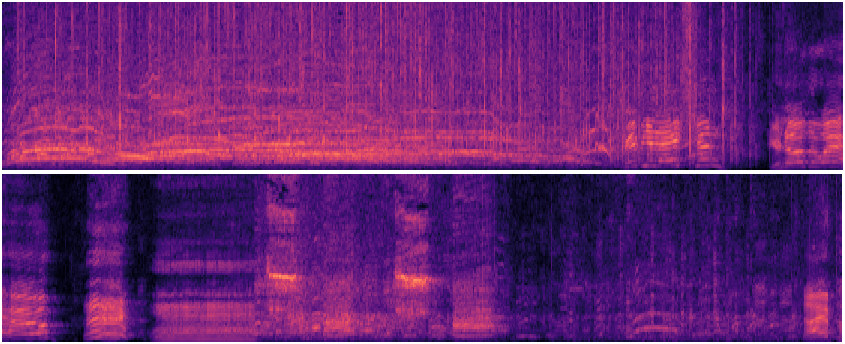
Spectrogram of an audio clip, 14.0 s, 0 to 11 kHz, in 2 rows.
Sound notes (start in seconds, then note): 0.0 audience cheering; 7.7 brays; 9.6 donkey brays in return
